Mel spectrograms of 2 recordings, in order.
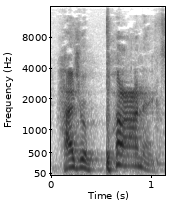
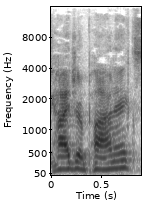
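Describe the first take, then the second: First: The 'p' syllable is hit with heavy emphasis. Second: The word is said with its usual plain stress. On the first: The speaker calls it wrong. "really hit the P in hydroponics" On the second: The speaker calls it right. "like normally"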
